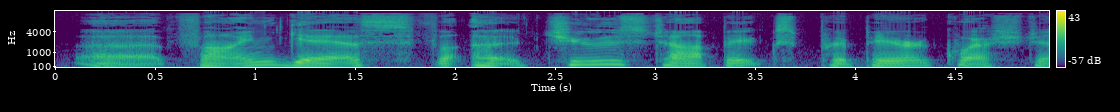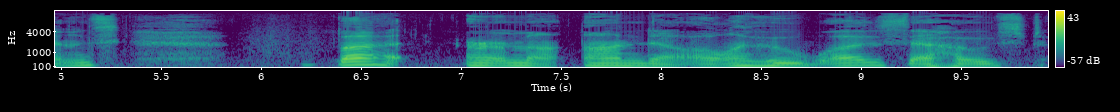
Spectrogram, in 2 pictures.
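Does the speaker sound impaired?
Yes: spasmodic dysphonia; onset 1992, diagnosed 1998 at Johns Hopkins by neurologist and otolaryngologist Paul Flint, dismissed as psychological; voice still altered, speaking physically difficult; voice changed from original voice, requires hard work.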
